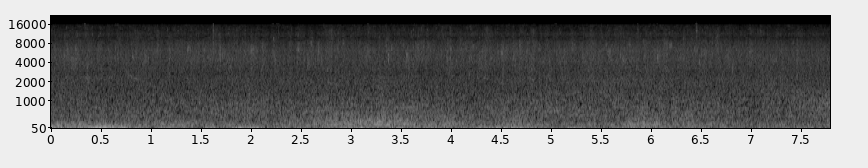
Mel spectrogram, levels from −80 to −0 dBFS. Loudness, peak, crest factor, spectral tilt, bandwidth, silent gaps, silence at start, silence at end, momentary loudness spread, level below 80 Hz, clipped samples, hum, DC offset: -39 LUFS; -22 dBFS; 16 dB; -3 dB/octave; 16 kHz; none; 0 s; 0 s; 2 LU; -44 dBFS; under 0.1%; none; under 0.1%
